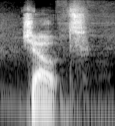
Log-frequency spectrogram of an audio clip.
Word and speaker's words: Choate: And I was supposed to say it like Oates. Coates. Oates. Choate. And it sounds like I still demolished it.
